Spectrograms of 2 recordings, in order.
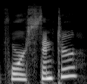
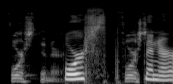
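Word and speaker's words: Forstner: Are you saying 4-center? It's spelled Forstiner. Forstiner bit. Forstiner bit.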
